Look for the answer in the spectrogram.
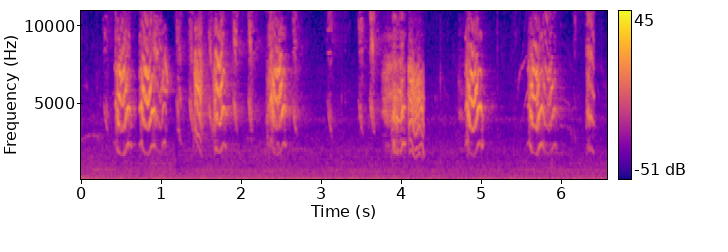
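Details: Female double-collared seedeater peeping and calling to warm up a male: a steady run of loud, high chirps, each dropping to a short curled lower note, repeated at uneven intervals.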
